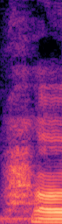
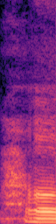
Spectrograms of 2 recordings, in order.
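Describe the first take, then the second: Both takes have the same delivery.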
